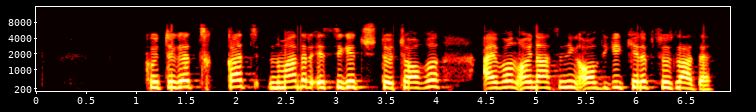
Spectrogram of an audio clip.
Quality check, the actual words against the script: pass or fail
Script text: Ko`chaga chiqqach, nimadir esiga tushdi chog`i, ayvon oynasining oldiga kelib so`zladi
pass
